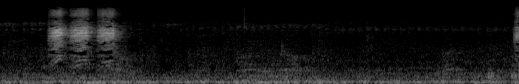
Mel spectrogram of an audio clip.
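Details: ['Grey-backed fantail giving a fast group of three high, sharp notes early on, with another note starting at the very end, against constant low-pitched rumbling noise.']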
